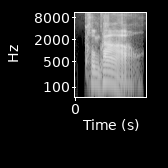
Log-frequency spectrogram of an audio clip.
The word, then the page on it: congou: American English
